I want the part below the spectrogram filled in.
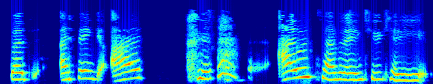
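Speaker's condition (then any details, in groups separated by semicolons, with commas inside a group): Cerebral palsy; present from birth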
